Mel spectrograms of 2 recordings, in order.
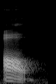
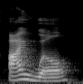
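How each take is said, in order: First: It is contracted into one short syllable. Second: It is said as two full words.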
